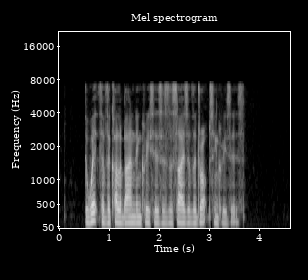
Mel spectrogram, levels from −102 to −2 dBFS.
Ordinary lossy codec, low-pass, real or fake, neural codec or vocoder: none; 7.2 kHz; real; none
